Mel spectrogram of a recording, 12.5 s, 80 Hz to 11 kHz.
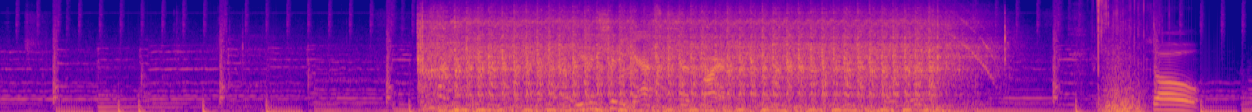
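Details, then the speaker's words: BMW E30 with turbo S52 engine, running E85 with some bad gas mixed in; steady rhythmic cranking that never fires. Spark present but weak; suspected weak spark with poor fuel, later a suspected bad ECU-to-engine-harness connection. "I mean we have spark is not the strongest spark it's pretty weak maybe that with the mixture of that shitty ass gas"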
